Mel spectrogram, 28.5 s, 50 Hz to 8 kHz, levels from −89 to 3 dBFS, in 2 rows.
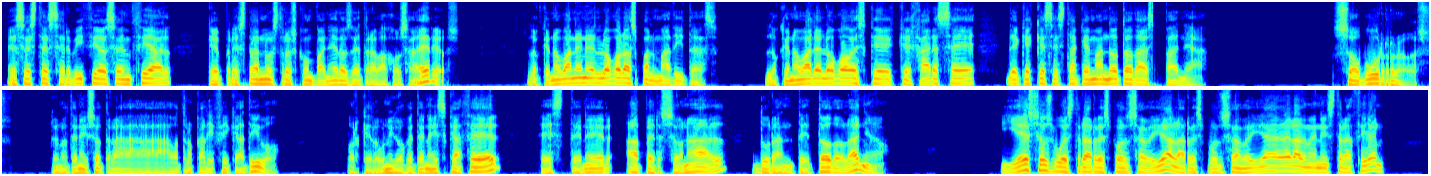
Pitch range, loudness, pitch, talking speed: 90-115 Hz, -27 LUFS, 100 Hz, 145 wpm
